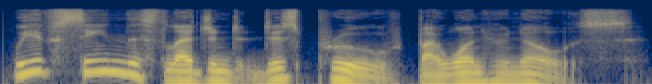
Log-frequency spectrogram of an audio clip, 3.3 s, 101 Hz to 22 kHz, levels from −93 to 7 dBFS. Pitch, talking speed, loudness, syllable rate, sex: 130 Hz, 185 wpm, -17 LUFS, 4.6 syllables/s, male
